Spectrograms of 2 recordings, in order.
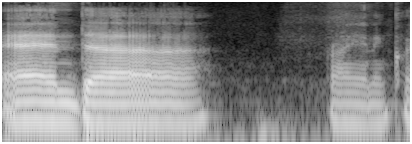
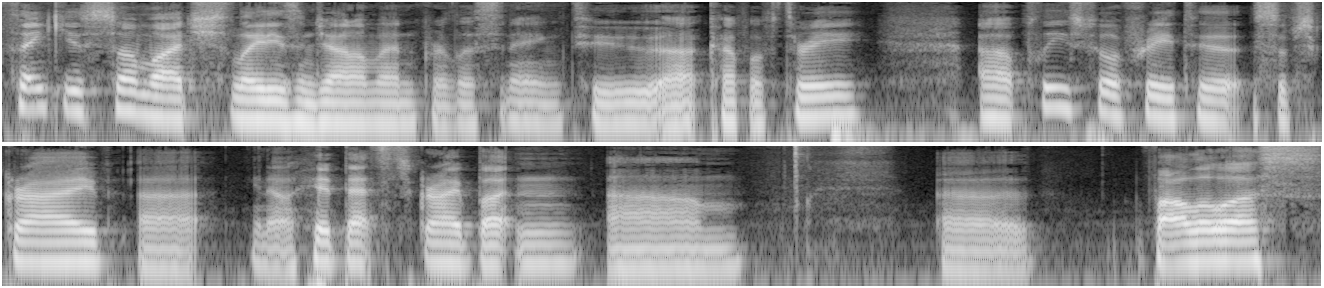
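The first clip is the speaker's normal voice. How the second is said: normal talking voice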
